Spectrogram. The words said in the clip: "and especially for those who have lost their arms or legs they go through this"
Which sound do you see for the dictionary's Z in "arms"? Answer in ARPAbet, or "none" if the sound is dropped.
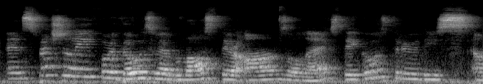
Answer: Z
